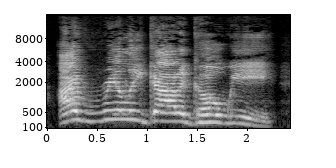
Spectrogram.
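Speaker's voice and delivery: insistent play-acted begging; mock urgent plea. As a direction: stretch it out like a hammed-up urgent plea. Feigned urgency to manager, first plea.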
